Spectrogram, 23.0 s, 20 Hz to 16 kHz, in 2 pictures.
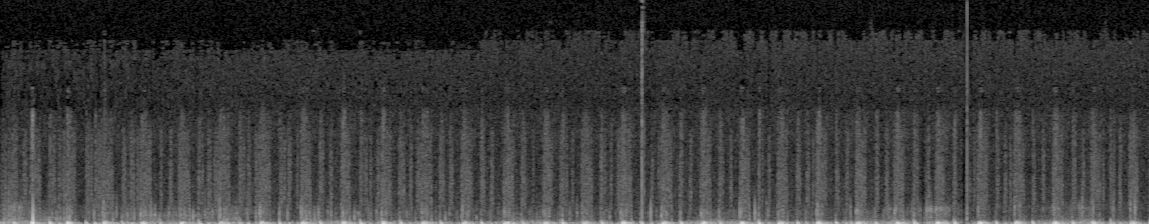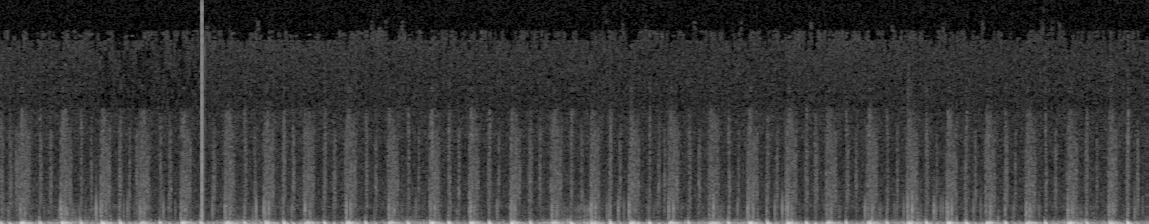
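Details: Female with WPW syndrome, sitting at desk; Apple Watch read heart rate over 150; rapid, steady low pounding thumps about 150/min; tachycardia.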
